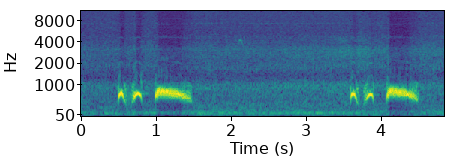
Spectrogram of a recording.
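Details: Spotted dove, call played to attract doves: two quick soft coos followed by a longer level-then-falling coo, the phrase repeated after a gap of about two and a half seconds, with steady low background noise.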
